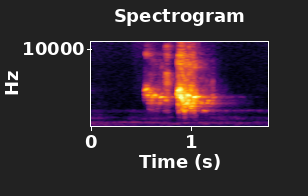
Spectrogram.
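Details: Happy pet budgerigars making a pair of short, bright chirps in quick succession, the second louder and slightly scratchy, followed by quiet.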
